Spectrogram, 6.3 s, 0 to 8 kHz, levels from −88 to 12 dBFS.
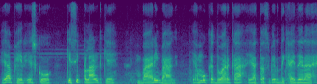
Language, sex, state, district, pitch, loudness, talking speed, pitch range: Hindi, male, Punjab, Kapurthala, 145 Hz, -16 LUFS, 170 wpm, 135-160 Hz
